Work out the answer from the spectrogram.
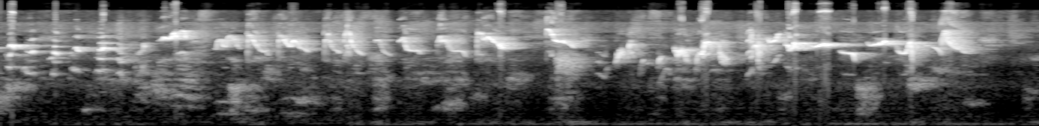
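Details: Pleci (white-eye), buxtomi type, singing on a lure track to prompt other birds. A sustained, lively warble of sharp high chirps and slurred whistles, fading out at the end.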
